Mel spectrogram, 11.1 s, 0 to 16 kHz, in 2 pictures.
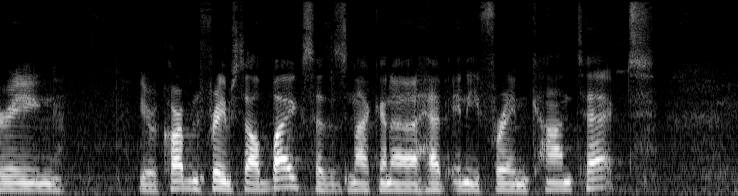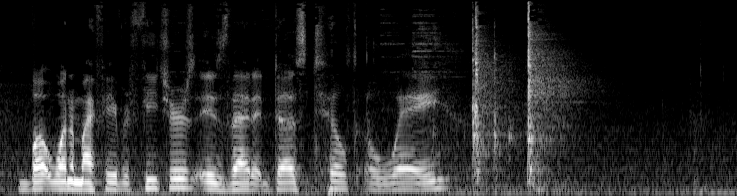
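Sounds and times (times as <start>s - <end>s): metal clank ringing: 8.2s - 10.0s.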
